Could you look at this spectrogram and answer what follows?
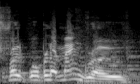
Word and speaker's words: Throat-wobbler Mangrove: It's pronounced throat wobbler mangrove.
